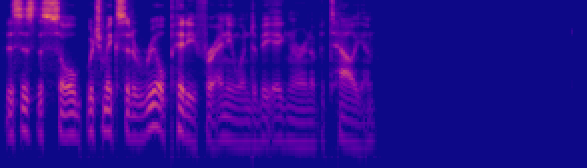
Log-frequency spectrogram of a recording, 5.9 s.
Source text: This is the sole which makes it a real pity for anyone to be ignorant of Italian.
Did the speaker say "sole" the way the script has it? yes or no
yes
